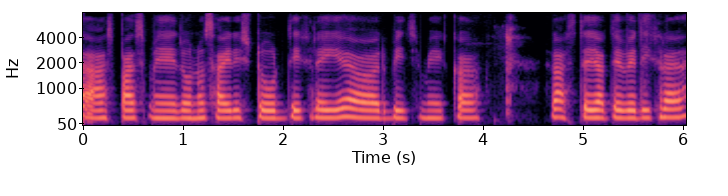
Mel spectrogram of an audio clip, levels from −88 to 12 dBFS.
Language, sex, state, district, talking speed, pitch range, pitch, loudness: Hindi, female, Punjab, Pathankot, 180 wpm, 200-210 Hz, 200 Hz, -16 LUFS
